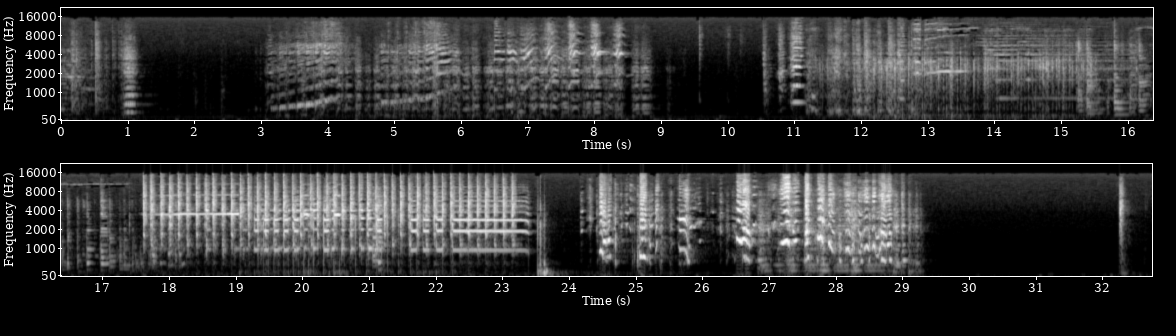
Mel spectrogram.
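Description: Free-improvised small-ensemble music of guitars, bowed strings and reeds, played in short stop-start bursts with brief silences between. Near the start there are rising sliding pitches. In the middle comes a dense passage of fast repeated pulses, cut off by a sudden low thump, then a few scattered bursts before the playing stops shortly before the end.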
